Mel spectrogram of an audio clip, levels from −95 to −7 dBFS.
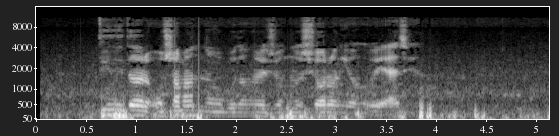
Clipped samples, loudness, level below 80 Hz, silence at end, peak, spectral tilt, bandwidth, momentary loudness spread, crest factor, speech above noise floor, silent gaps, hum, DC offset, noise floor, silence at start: under 0.1%; -25 LUFS; -36 dBFS; 0 s; -4 dBFS; -5.5 dB/octave; 11.5 kHz; 16 LU; 20 dB; 23 dB; none; none; under 0.1%; -47 dBFS; 0.1 s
